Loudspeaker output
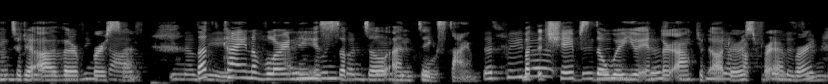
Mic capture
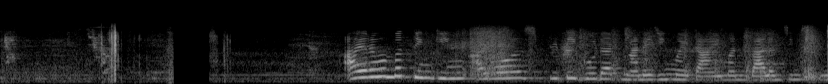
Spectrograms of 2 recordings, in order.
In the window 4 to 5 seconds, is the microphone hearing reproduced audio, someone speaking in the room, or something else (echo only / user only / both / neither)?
user only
